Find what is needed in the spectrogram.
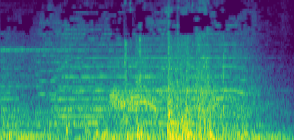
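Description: Film soundtrack: music with a crash about a second in, as the squeal of the locomotive's wheels fades away.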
